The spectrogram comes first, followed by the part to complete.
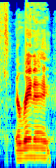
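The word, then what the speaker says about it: εἰρήνη: like you know what irenae rhymes with hairspray um you won't have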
